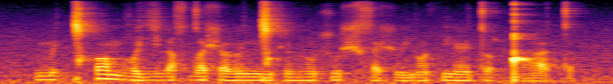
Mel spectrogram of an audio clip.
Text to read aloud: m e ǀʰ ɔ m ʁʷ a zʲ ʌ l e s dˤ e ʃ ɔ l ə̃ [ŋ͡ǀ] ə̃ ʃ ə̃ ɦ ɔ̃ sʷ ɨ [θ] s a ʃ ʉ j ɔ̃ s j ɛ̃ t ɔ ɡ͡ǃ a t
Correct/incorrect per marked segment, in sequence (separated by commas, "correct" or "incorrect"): correct, incorrect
